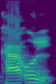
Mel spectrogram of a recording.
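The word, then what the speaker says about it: 가을: তাহলে আমরা কোরিয়ান সেটি উচ্চারণ কি হবে, যেটা বসন্তকাল ছিল সেটা কি ফোম, যেটা গ্রীষ্মকাল ছিল সেটা কি ইয়রুম, যেটা শরৎকাল ছিল সেটা কি খাউল, যেটা শীতকাল ছিল সেটা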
